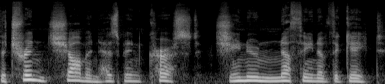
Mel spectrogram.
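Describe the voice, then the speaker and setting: Putting on a character voice, a man talks at a moderate pace in a fairly high pitch, recorded very cleanly against a silent background. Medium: read story. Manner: cold, defiant.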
